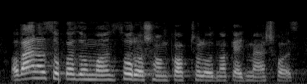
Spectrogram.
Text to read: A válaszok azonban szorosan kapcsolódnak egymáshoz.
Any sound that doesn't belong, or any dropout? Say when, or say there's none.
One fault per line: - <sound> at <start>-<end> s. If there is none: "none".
none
